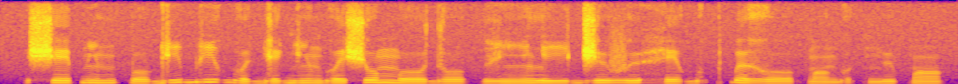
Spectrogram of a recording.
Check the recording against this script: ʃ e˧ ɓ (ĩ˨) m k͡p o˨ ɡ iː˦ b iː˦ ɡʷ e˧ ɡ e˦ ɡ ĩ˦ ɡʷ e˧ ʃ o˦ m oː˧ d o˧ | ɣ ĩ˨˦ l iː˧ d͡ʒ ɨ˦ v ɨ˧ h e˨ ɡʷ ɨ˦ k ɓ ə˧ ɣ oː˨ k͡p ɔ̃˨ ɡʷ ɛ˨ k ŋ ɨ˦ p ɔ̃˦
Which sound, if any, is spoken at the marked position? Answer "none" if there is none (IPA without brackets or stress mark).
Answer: ĩ˧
